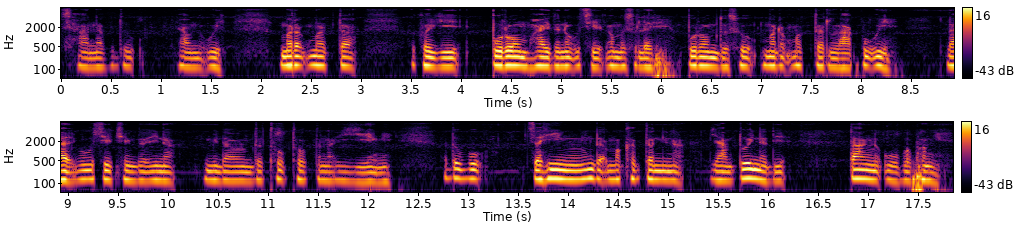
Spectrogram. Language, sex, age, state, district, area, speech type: Manipuri, male, 18-30, Manipur, Tengnoupal, rural, spontaneous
